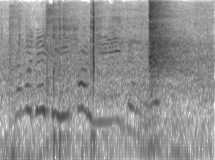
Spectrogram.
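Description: A person's voice, talking or calling, with a sharp tap or click about one and a half seconds in.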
